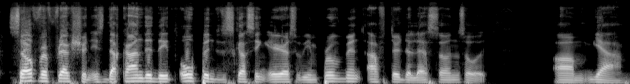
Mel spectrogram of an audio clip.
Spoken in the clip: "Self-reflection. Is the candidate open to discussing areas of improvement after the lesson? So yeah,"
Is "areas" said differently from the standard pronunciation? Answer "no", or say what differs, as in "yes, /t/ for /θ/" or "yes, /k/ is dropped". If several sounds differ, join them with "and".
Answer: yes, /s/ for /z/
